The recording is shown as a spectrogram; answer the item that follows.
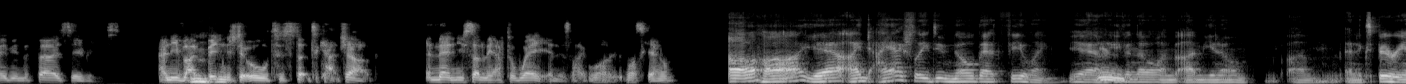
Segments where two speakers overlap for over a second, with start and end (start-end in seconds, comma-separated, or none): none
